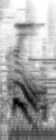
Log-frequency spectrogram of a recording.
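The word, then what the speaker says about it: Krīm: Realms of various deities the Kali biha is clean it sounds like cream k-r-e-e-m that's what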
